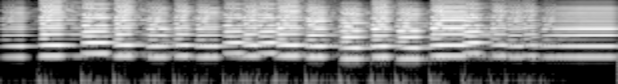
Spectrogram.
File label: SYNTH, ARABIC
